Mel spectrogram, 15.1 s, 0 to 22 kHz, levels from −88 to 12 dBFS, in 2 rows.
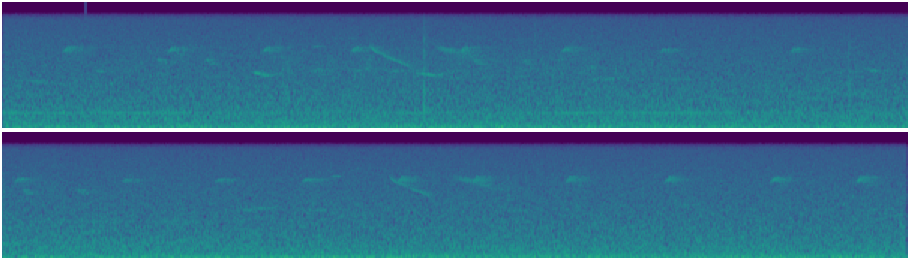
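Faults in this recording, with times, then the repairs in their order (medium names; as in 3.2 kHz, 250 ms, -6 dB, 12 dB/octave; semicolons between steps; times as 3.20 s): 0.70 s: pop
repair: de-click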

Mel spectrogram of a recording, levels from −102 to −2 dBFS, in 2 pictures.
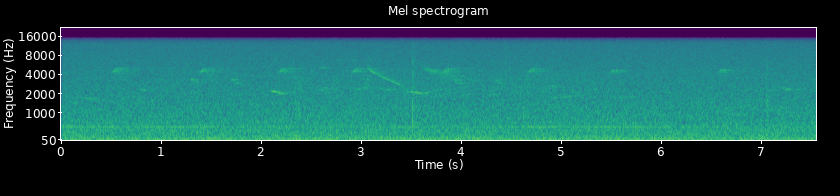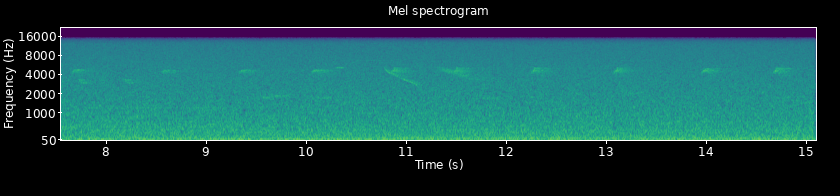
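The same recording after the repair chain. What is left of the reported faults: nothing left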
